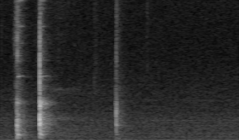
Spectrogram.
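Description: Large kitchen knife cutting through a peeled raw potato and knocking on a wooden cutting board: two sharp knocks close together, then a fainter one about a second later.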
